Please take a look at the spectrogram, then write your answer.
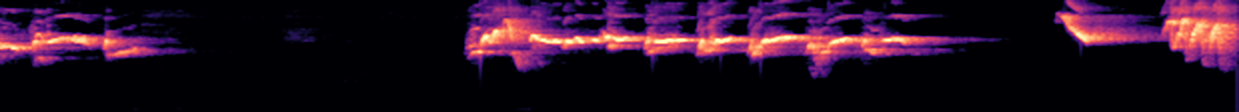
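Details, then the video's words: White-rumped shama, Sabang strain, singing with a sharp voice: a brief high whistled phrase, a silence, then a long run of rapid warbled and trilled notes, ending with a piercing downward-sweeping whistle and a buzzy burst. "murai batu gacor murai sabang suara tajam"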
